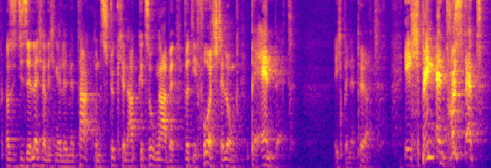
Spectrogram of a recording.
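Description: An actor playing a vain, indignant old Indian fakir in a comic radio play, grand and theatrical in manner. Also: male voice, medium pitch, sharp tone, reverberant. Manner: pompous, grandiose, easily offended, theatrical. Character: vain, indignant eighty-year-old Indian fakir, proud of his tortures.

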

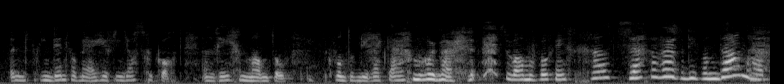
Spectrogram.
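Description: An actress playing a playful, inquisitive detective's wife in a 1960s Dutch radio play, chatty and affectionate in manner. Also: female voice, mid-range voice, normal speed, lightly acted. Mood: polite, probing. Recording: dull vintage radio recording.

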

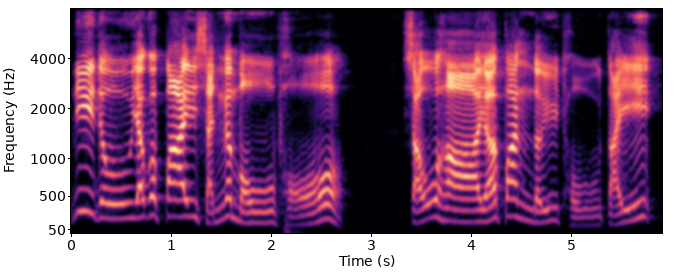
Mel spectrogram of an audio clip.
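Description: A man telling a traditional folk tale in a measured, expressive way. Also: fairly high pitch, clear, resonant tone. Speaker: storyteller.

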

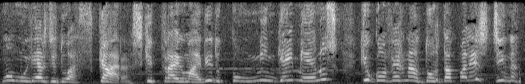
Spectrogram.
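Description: An actress playing a haughty, sharp-tongued Roman wife in a radio drama, indignant and imperious. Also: female voice, extremely high pitch, moderate pace. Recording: muffled lo-fi radio drama, music underneath.

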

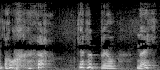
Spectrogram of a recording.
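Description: A woman's voice: a little high, big pitch swings, takes it slowly, a little mellow, slightly rough, heavily acted. An actress playing a naive, nervously cheerful young woman in a radio soap. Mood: nervous, eager. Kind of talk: Dutch radio soap acting.

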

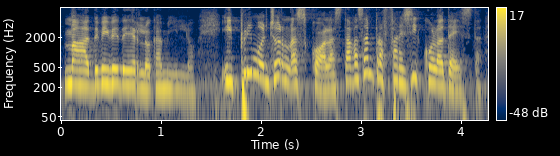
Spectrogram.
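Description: An actress playing an insistent, wounded grown daughter in a radio play. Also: female voice, a little high, big pitch swings, a little fast, a little hiss or hum. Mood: proud, coaxing. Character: grown daughter pleading with her absent mother, insistent, wounded. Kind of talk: radio theatre dialogue.

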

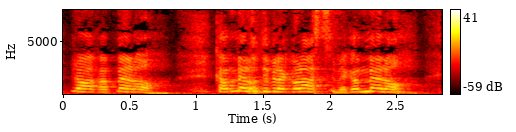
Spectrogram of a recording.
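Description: Man playing a high, pleading Sicilian boy. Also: fairly quick, a bit bright. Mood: terrified pleading. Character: frightened young Sicilian boy pleading with his tormentor.

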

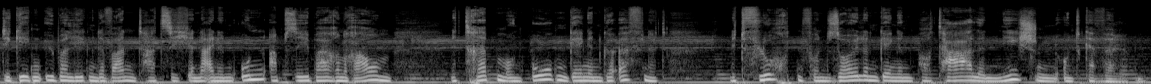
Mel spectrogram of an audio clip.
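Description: A woman's voice: sits low, normal speed, darkish tone, lightly acted. A woman performing as the grave, composed narrator of a literary radio drama. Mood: measured, mysterious. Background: music.

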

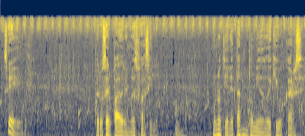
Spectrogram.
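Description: A low-voiced, caring father. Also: a little slow. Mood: thoughtful. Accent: Costa Rican. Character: Mauricio, calm caring father, patient peacemaker. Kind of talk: radio soap opera acting. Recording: clear noisy outdoor ambience.

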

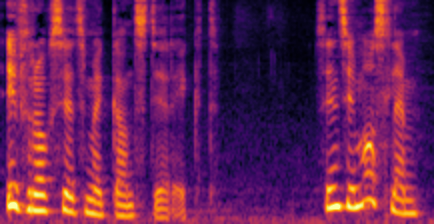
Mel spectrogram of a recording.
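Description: Animated Bavarian police psychologist. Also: female voice, mid-range voice, moderate pace, no room sound. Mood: earnest, challenging. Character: female police psychologist, educated, earnest, probing, wryly narrating. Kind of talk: radio crime drama dialogue and narration.

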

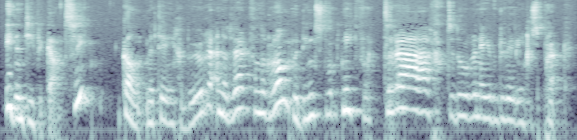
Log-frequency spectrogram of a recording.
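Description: An actress playing a composed, formal president of a space colony in a radio play, explaining matters in a measured, official manner. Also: female voice, fairly high pitch, animated, darkish tone, natural voice. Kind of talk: radio play acting as a news interview. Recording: roomy, echoing sound.

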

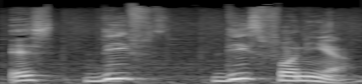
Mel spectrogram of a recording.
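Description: A man's voice: sits high, very animated, slow, dark tone, breathy edge, faint music behind. A man, co-hosting a casual radio chat, joking and explaining things. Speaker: radio co-host.

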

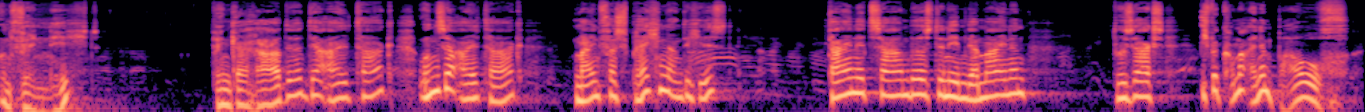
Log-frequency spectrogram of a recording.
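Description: A man's voice: high-pitched, lively intonation, slow pace, long pauses, full character voice. An actor playing an earnest, wistful husband who looks back on his marriage, speaking in a reflective, intimate radio drama monologue. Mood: tender, pleading. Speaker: actor and narrator. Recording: studio radio drama under music. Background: prominent music.

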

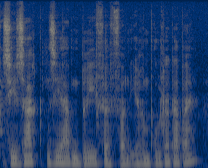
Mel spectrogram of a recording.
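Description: An actor playing a steady, inquisitive confidant in a German radio drama, speaking in a measured, probing way. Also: male voice, on the low side, gravelly. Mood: resolute. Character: steady, inquisitive male confidant helping investigate a mystery.

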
